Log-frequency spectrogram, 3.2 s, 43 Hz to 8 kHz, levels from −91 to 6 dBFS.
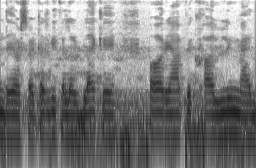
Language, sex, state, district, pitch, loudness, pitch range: Hindi, male, Gujarat, Valsad, 115 Hz, -15 LUFS, 110-120 Hz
